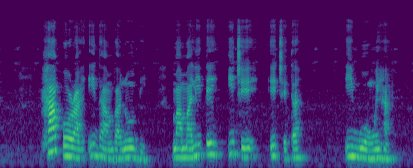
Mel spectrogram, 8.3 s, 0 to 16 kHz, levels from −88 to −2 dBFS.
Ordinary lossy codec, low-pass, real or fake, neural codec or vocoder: none; 10.8 kHz; real; none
